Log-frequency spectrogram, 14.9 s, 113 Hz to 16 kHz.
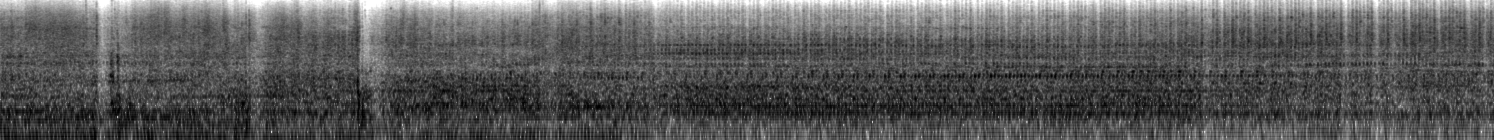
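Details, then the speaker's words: Freshly restored 1971 Ford Escort Mexico four-door prototype, stationary in the yard, settling after revs into an even, steady idle with no knocks or misses; sounds healthy. "well although I can't drive it around I can crank it over and hear the thing Raw wow"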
